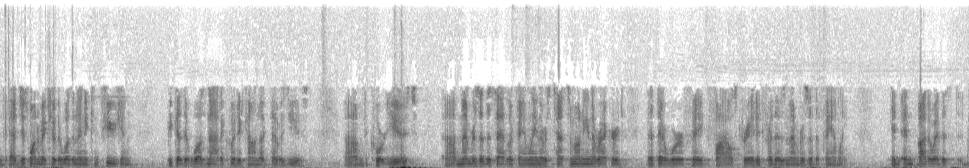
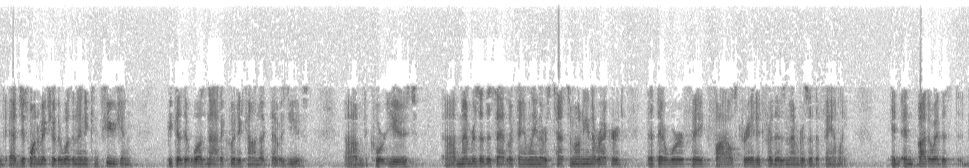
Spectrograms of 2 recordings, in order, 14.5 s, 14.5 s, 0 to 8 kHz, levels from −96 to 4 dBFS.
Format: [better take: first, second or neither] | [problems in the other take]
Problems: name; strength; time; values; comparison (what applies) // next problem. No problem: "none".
second | background sound (Alarm / Insect); 5 dB below the speech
